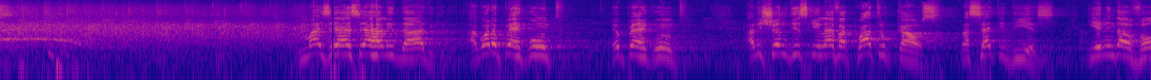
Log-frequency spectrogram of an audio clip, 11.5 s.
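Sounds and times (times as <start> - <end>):
crowd applauding: 0.0 - 3.4
speech: 3.0 - 6.9, 7.5 - 11.5.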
